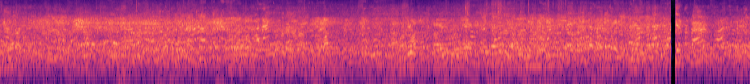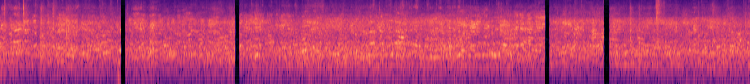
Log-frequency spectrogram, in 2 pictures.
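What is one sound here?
A crowd of men and women chatters loudly close by, outdoors.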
